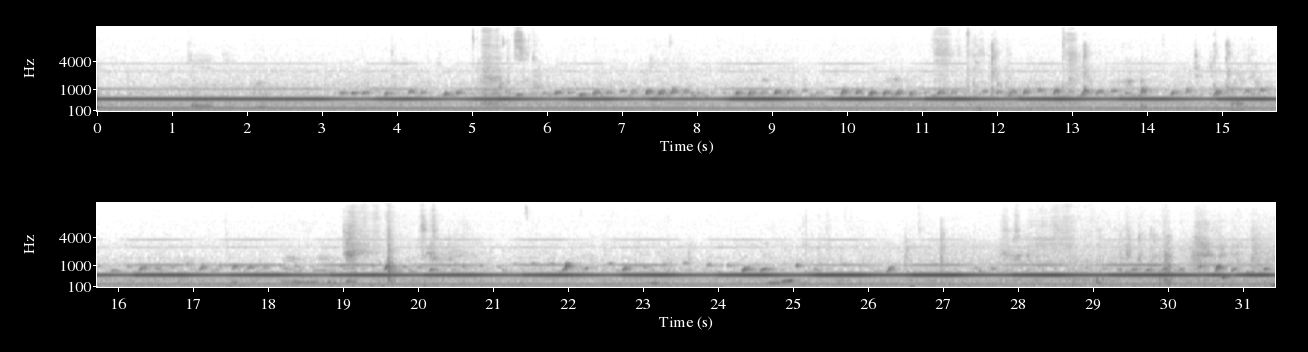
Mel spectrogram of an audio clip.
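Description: A steady, pure electronic drone held throughout, with a weaker lower hum beneath it. From a few seconds in, its loudness swells and fades about every second and a half, with faint chirping blips above it.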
